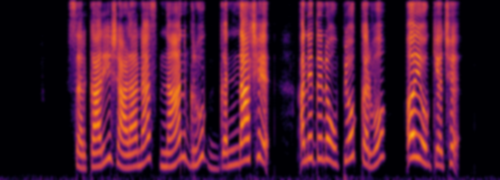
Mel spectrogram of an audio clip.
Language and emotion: Gujarati, disgusted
